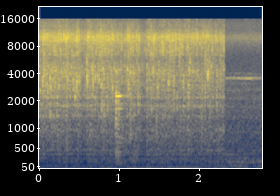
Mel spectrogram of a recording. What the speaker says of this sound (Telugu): ఇప్పుడు కట్ చేసి పెట్టుకున్న 2 ఆనియన్స్ వేసుకోండి.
